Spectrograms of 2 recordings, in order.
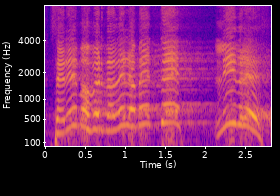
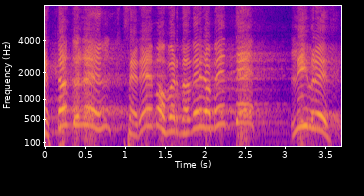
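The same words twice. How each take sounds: First: Verdaderamente drawn out slowly and loudly, libres falling; slow, emphatic repeat. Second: Loud, driving delivery of verdaderamente libres; preaching at full force. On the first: Pastor repeating the promise of freedom in a slow, weighty voice. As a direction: lean hard on each syllable of verdaderamente. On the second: Pastor proclaiming freedom in Christ in a loud, driving voice. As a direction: call out estando en Él seremos verdaderamente libres in one loud sweep. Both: Acted. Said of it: "repeats the promise slower".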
